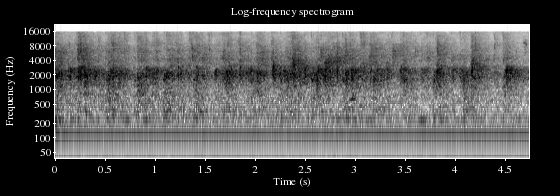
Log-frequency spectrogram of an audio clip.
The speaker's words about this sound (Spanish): Damos un fuerte aplauso a Nicaragua.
